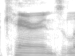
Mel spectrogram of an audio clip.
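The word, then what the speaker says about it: Caryn: It's spelled, I don't like the spelling of it either, but it's C-A-R-Y-N. – It's like Darren. Yeah, it's spelled like Darren. Available anytime, anywhere, Karen has been flawlessly cloned into an AI for your convenience and enjoyment.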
